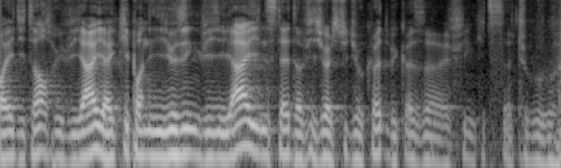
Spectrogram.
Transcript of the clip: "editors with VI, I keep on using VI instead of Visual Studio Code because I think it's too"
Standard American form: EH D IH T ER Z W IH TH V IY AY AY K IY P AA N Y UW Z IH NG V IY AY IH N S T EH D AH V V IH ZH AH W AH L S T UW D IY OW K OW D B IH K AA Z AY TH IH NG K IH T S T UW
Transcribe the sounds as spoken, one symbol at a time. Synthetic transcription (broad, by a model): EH D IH T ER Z W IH V IY AY AY K IY P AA N Y UW Z IH NG V IY AY IH N S T EH D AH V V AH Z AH L S T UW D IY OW K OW D B IH K AA Z AY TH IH NG K IH T S T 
